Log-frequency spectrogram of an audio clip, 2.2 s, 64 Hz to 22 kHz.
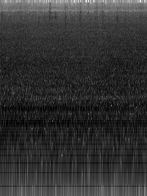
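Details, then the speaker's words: Mazda 5 on a hoist, drive wheels off the ground, running about 40 mph, listened with a stethoscope at each wheel: constant rough droning growl with faint steady tone; worn pressed-in front wheel bearing. "this one I can actually even feel the growling through it even without having the stethoscope on my ears"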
